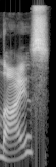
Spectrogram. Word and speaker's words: Nighy: There's two Bill Nyes? – There's two Bill Nyes. The Englishman spells his name N-I-G-H-Y, but it's pronounced Nye.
